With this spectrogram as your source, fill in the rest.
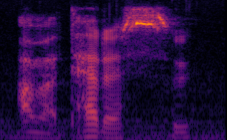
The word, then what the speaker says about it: Amaterasu: there's you don't normally the u is like a weird half silent u which happens a lot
